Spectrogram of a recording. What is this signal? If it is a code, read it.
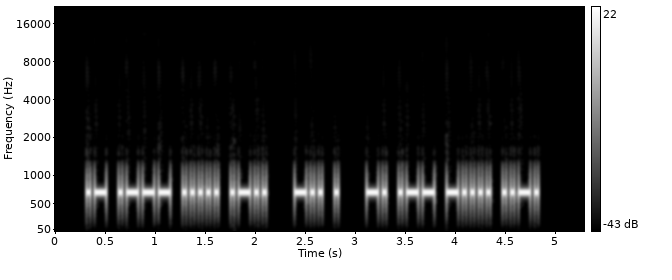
Morse code, heard as a keyed tone, about 30 wpm, 700 Hz. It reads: AJ5L DE NW6F
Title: USA Callsign DE Callsign - 4 Characters - 30wpm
